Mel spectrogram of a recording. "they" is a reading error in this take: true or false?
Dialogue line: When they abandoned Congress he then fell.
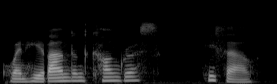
true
